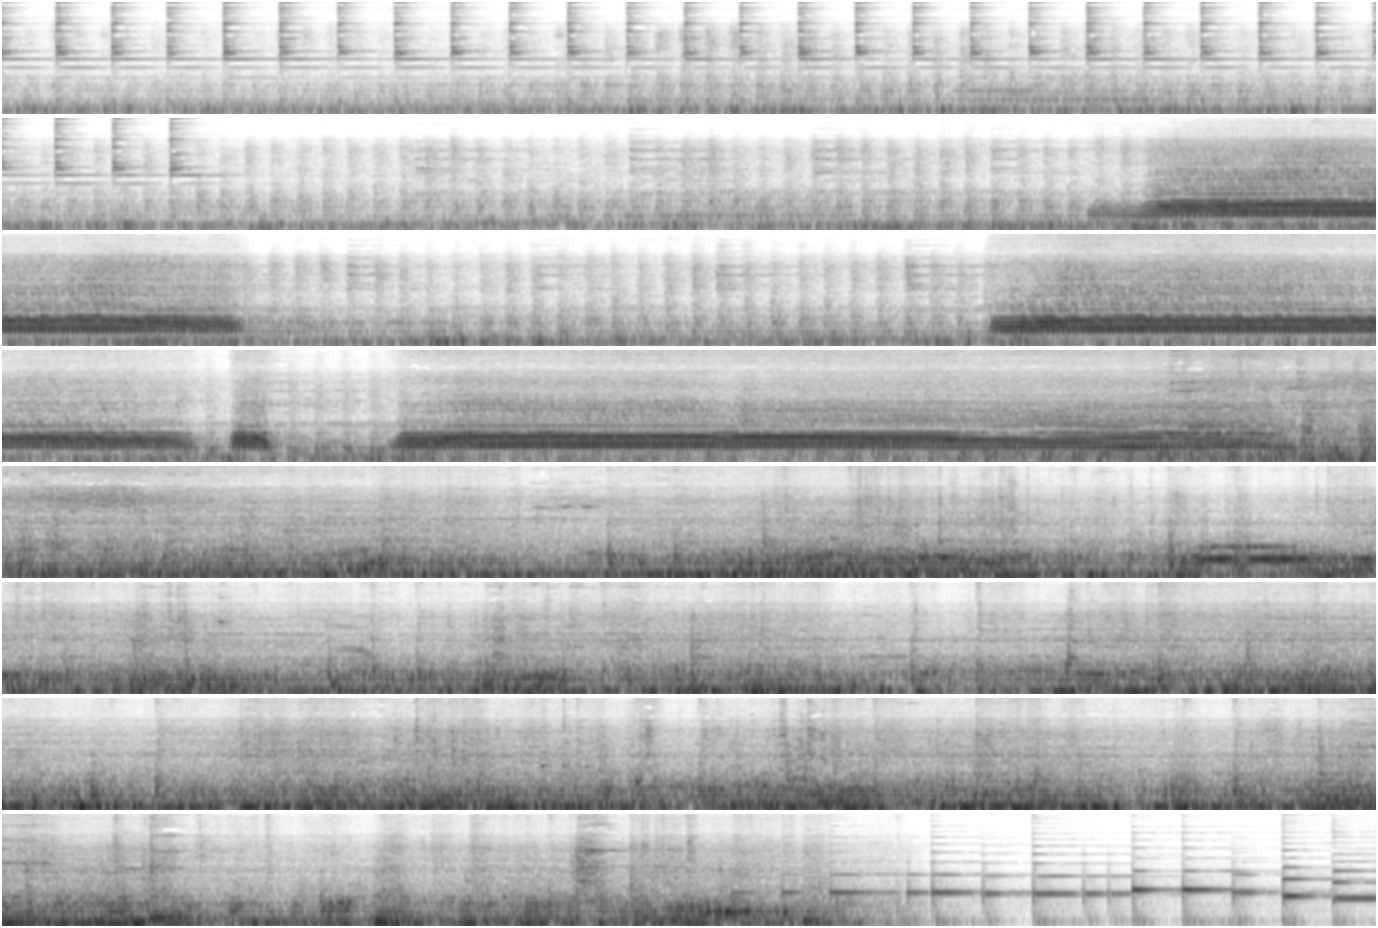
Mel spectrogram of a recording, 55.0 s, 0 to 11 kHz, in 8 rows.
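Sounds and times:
train wheels clattering over rail joints: 0.0 - 52.6
train low rumble: 0.0 - 52.8
steam locomotive whistle: 12.3 - 15.3, 18.7 - 27.2, 33.4 - 34.5.

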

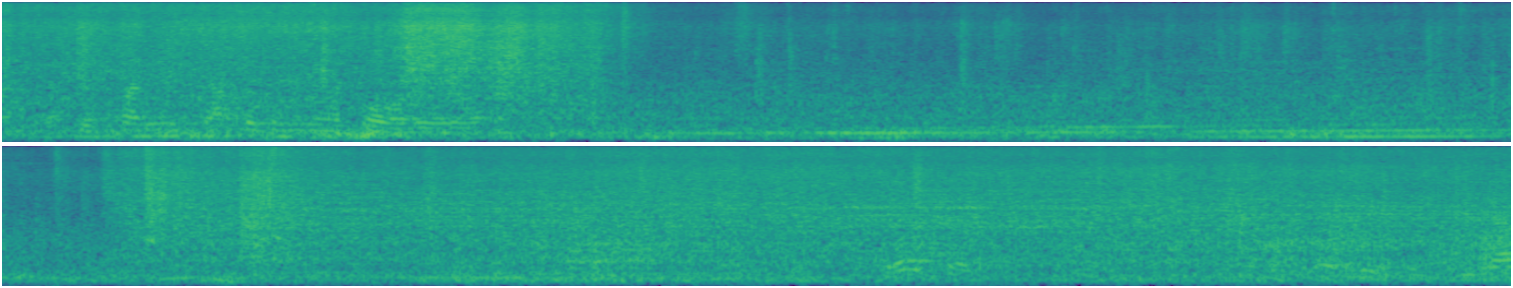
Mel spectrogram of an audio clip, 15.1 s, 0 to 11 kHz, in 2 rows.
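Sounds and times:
water spraying from fire hose: 0.0 - 15.0.

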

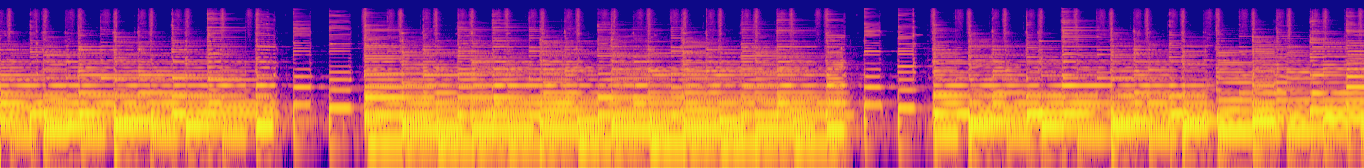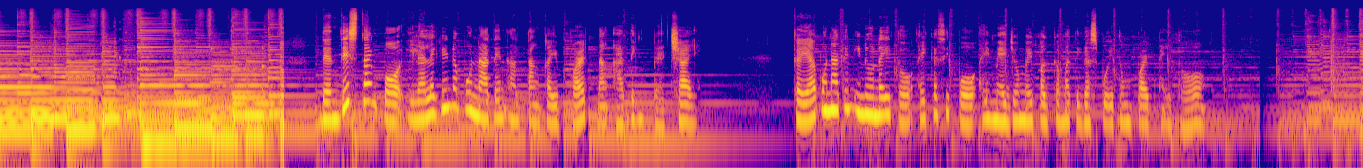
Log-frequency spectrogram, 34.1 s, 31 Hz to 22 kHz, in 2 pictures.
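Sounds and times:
strummed acoustic guitar music: 0.0 - 34.0.

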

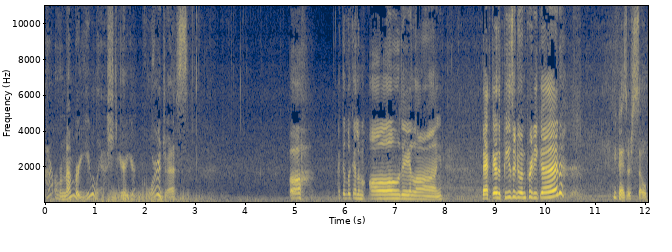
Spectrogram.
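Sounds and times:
woman speaking: 0.0 - 2.9, 4.9 - 8.0, 8.8 - 10.6, 11.4 - 12.0.

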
